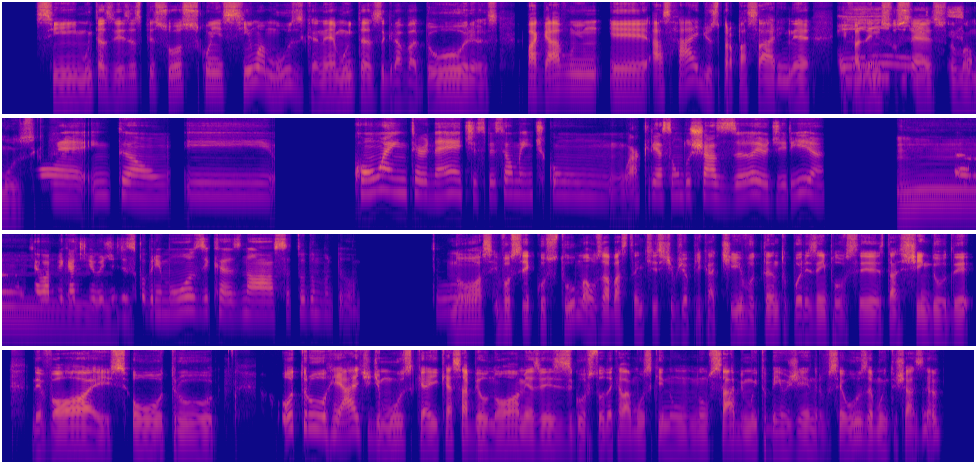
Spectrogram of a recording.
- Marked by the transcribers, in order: tapping; other background noise
- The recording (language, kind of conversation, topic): Portuguese, podcast, Como a internet mudou a forma de descobrir música?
